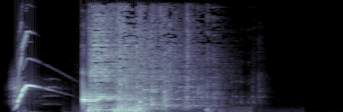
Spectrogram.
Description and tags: caida/fall/tumble/mess
Rejunte de varios sonidos de cosas cayendo en desorden, precedidos de un desliz cómico de cartoon.
animado, tropiezo, funny, tumble, caen, tumble-out, caida, cartoon, cae, golpe, trip-over, disaster, fall, objetos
